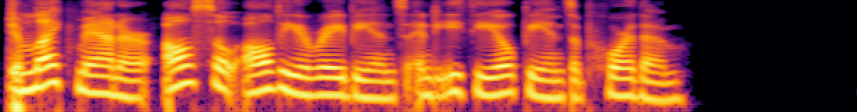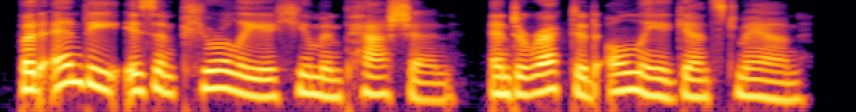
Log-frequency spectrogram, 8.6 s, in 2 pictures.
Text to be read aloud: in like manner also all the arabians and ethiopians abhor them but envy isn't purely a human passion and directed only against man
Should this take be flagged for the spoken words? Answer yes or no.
no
